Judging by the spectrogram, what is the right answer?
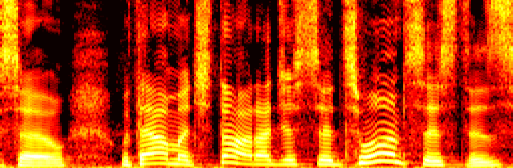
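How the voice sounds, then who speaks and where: This is a very clean recording with a silent background. The woman heard on it has a Southern US accent. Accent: southern drawl. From Mississippi, US South. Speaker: singer-songwriter and community organizer. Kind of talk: interview conversation. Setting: studio.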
